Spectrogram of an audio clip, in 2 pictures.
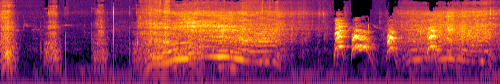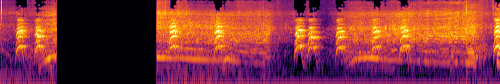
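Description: A dog whining and yelping: long drawn-out cries that slide up and down in pitch, alternating with runs of short, quick yips. The sound cuts out completely for about two seconds midway.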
